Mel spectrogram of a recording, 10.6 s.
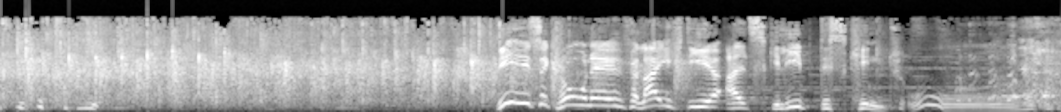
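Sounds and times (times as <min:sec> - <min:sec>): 
laughter: 0:00.0 - 0:01.2, 0:09.2 - 0:10.6
crowd applause: 0:00.0 - 0:07.4
speech: 0:00.2 - 0:01.2, 0:05.0 - 0:10.6.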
